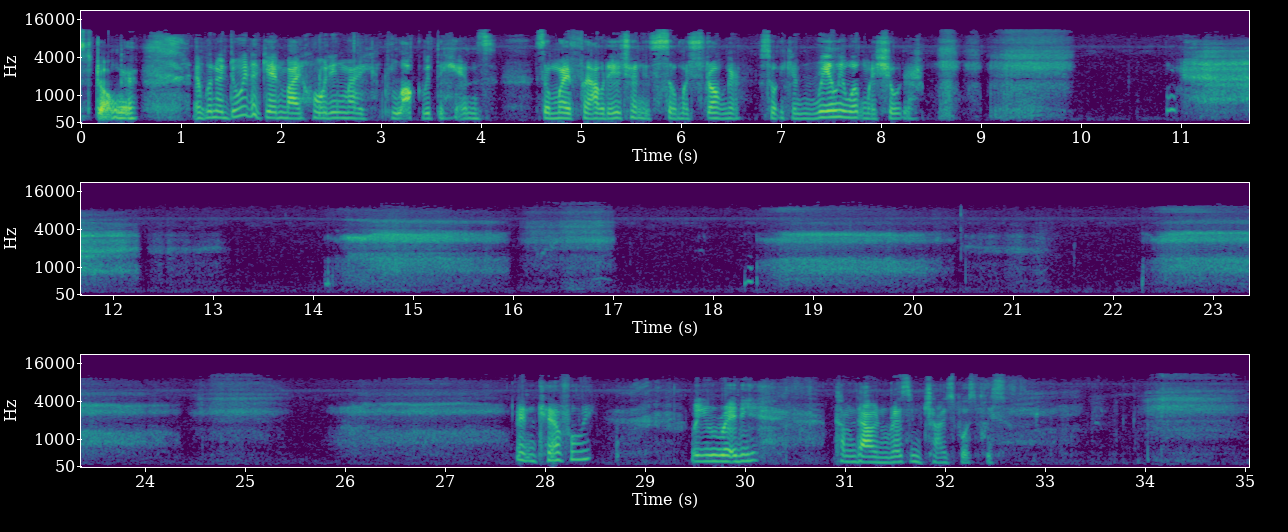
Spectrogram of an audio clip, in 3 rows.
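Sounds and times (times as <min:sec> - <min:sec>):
woman breathing heavily: 0:00.6 - 0:01.2, 0:10.9 - 0:13.2, 0:18.4 - 0:21.5, 0:22.3 - 0:27.7, 0:28.6 - 0:29.5, 0:30.1 - 0:30.9, 0:32.6 - 0:35.0.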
